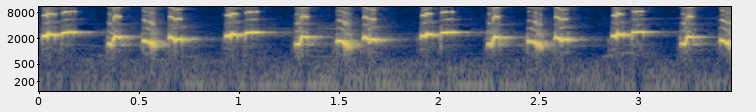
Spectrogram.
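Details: Sooty-headed bulbul singing long, used as lure audio to prompt bulbuls to answer: grouped bubbly whistled notes in clusters of two or three, rich and liquid, with a faint low hum underneath.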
